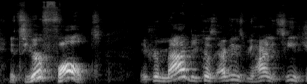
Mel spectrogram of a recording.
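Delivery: real angry outburst, high and loud; loud, high-pitched accusing jab; angry accusation. Real, not acted. Ranting at those who left him.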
